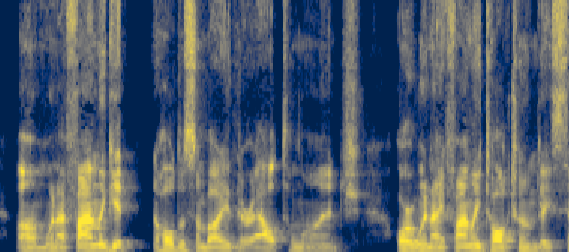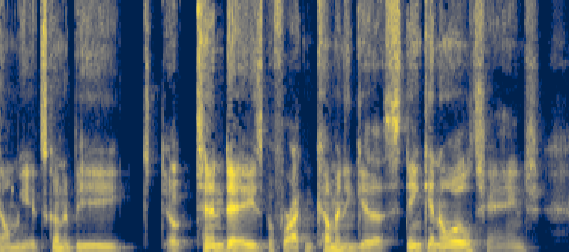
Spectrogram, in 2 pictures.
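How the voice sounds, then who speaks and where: A man with a Southern US accent and a fairly high voice rushes along at a very fast pace with fairly even intonation and hardly any pauses. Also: quiet background. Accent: Southern twang. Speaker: AI automation company founder, guest speaker. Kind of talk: webinar presentation. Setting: online webinar.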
